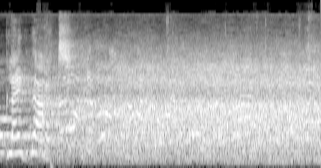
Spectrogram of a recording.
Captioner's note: laughing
